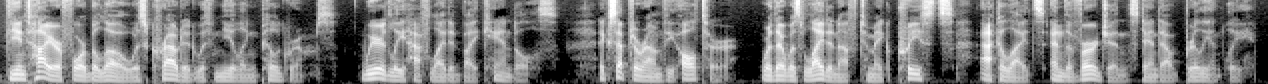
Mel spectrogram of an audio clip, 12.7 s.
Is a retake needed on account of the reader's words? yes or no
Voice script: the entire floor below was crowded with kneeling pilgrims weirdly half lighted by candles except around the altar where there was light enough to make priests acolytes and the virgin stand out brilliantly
yes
